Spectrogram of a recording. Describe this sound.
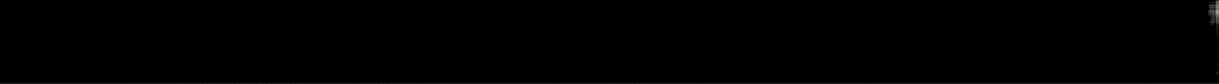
Eupholidoptera latens, an orthopteran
